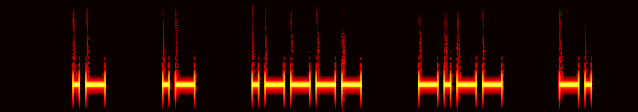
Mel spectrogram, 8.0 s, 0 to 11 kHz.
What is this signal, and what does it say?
Morse code, heard as a keyed tone, about 15 wpm, spaced as for 9 wpm, 700 Hz. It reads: AA1YN
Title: USA Call Signs - 5 Characters - 3x Character Spacing - 15wpm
